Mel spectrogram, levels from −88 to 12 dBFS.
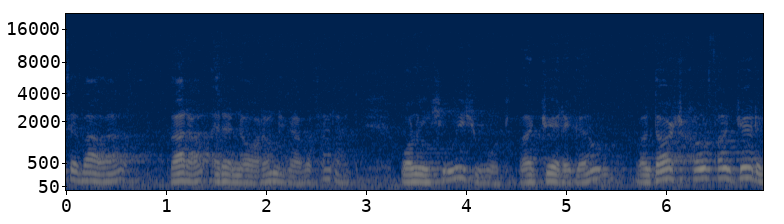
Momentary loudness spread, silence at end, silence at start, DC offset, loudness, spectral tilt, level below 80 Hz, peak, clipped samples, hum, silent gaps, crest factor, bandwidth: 12 LU; 0 s; 0 s; under 0.1%; -47 LUFS; -7.5 dB/octave; -68 dBFS; -30 dBFS; under 0.1%; none; none; 16 dB; 15.5 kHz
